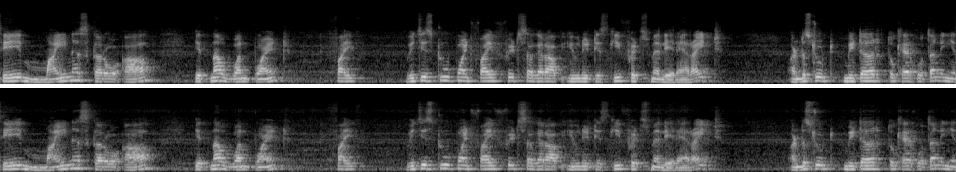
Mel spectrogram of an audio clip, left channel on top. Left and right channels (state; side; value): normal; both; correlation 0.66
